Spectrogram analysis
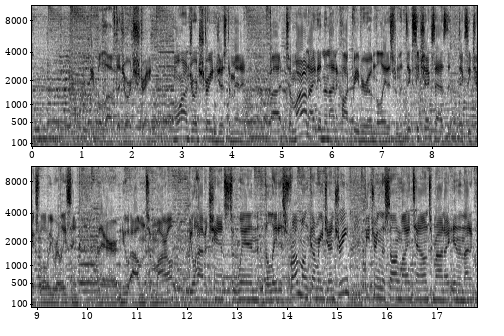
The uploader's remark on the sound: podcasts live from Café Anyway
